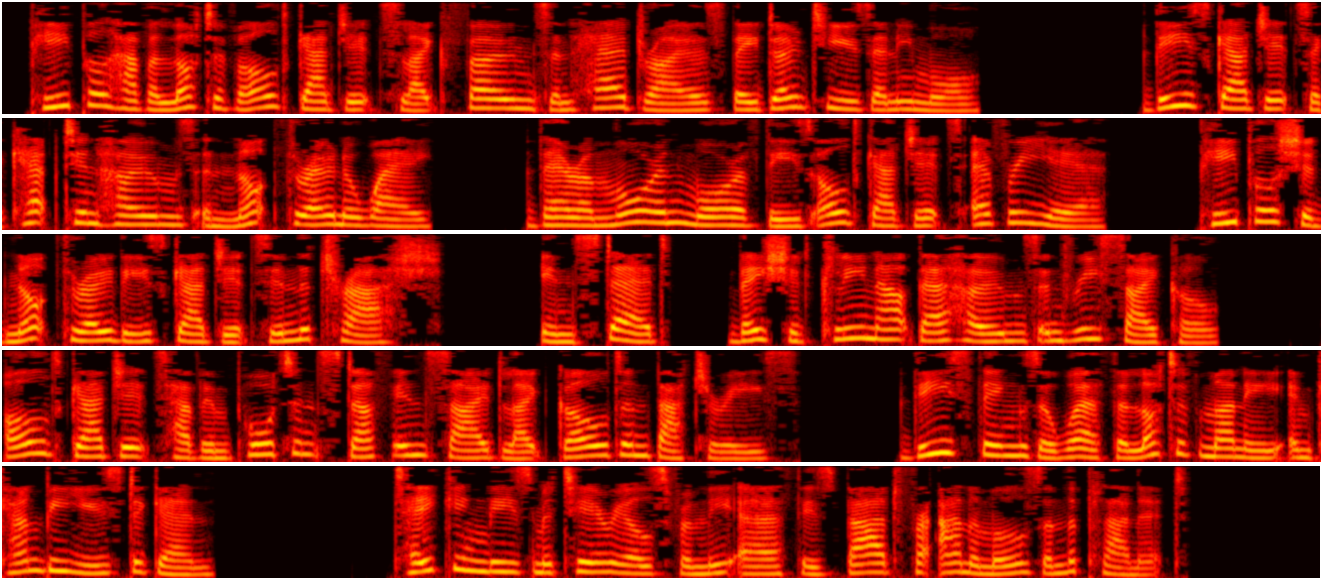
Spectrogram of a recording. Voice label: English NORMAL Reading; Recycle Old Gadgets to Help the Earth

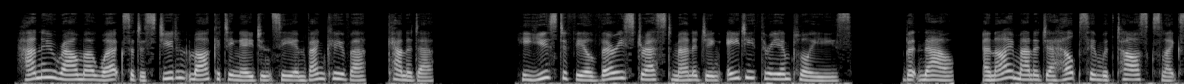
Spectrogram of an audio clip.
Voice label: English Lower Intermediate FAST Reading; AI Helps Workers Feel Less Stressed at Work; English Newsroom

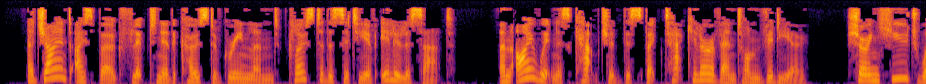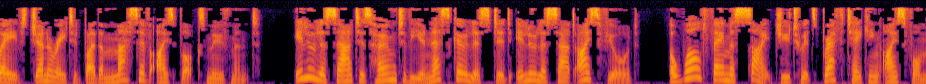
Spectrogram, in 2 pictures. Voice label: learn english through news upper intermediate; giant iceberg s dramatic flip near greenland

